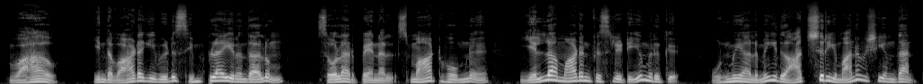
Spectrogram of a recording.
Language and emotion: Tamil, surprised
